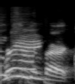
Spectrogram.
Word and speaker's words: Brandenburg: Brandenburg.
